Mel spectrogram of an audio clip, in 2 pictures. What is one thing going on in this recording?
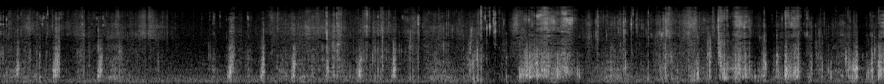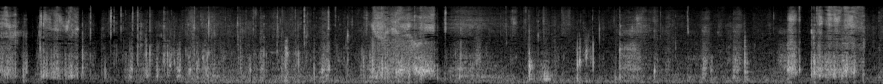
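A young woman chews and slurps food loudly close to a microphone.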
